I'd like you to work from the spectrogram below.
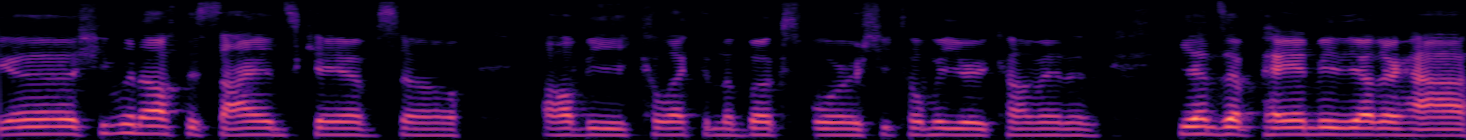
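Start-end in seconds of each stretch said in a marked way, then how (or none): none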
